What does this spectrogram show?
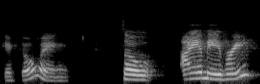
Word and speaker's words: Ave: So I am Avery, the Ave of Ave, which rhymes with Dave.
